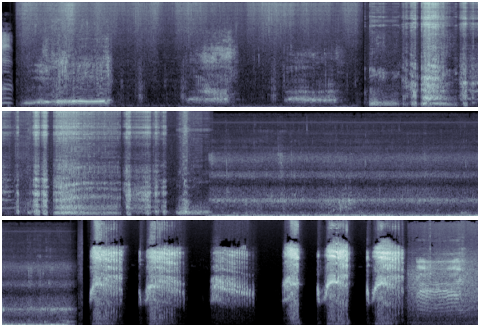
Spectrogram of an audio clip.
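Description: A string of different animal calls: growling roars in the first half, a steady drone with a few held tones for about seven seconds in the middle, then a run of short, sharp calls near the end.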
